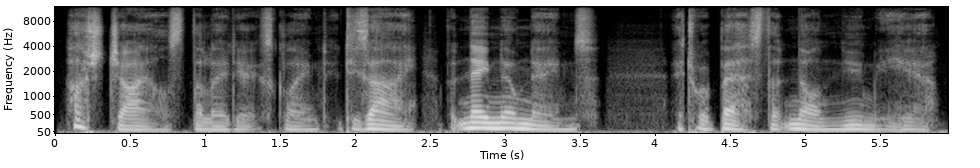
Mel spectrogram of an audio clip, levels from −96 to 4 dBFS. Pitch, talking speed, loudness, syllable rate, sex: 105 Hz, 200 wpm, -18 LUFS, 5.5 syllables/s, male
